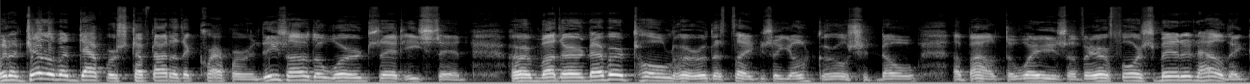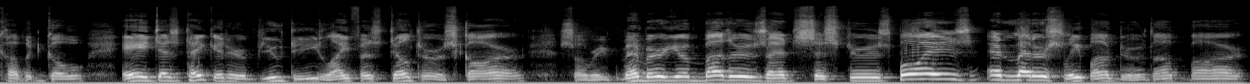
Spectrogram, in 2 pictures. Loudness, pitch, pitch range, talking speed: -15 LUFS, 150 Hz, 135-175 Hz, 160 wpm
